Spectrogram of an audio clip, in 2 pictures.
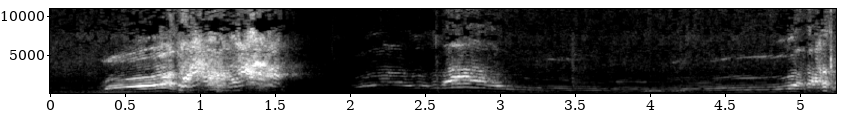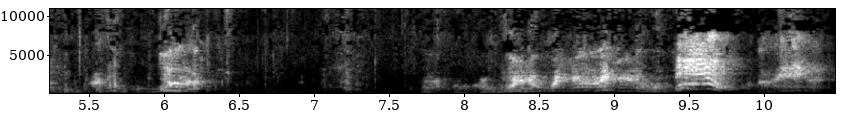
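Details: Two cats fighting: a long, wavering, rising-and-falling yowl, then harsh hissing spits and growling screeches in loud bursts, with people talking nearby.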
